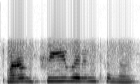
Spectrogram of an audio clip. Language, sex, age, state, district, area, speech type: Tamil, female, 30-45, Tamil Nadu, Nilgiris, urban, conversation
